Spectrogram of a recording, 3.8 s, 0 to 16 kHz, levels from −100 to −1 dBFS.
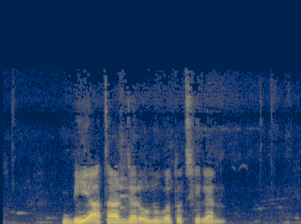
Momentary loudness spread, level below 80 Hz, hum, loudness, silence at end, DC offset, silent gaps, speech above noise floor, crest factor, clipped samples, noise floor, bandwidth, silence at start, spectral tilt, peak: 15 LU; -60 dBFS; none; -21 LUFS; 1 s; under 0.1%; none; 44 dB; 16 dB; under 0.1%; -64 dBFS; 10.5 kHz; 0.8 s; -7.5 dB/octave; -6 dBFS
